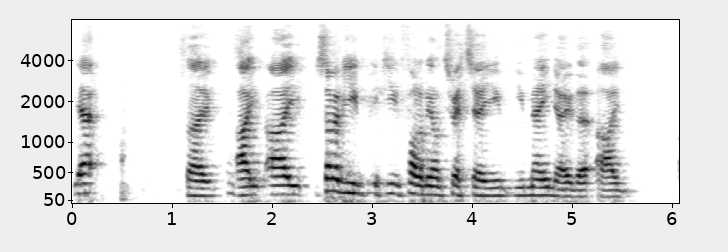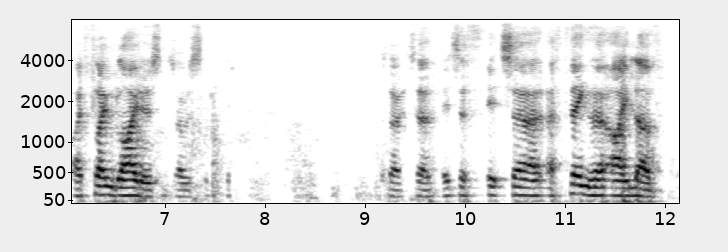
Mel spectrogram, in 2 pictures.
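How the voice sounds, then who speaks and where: A man with a slight Bristol accent speaks at a medium pitch and a moderate pace. His intonation is fairly even, and he takes long, frequent pauses. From England, Bristol. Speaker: SEO professional, panel guest. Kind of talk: casual chat.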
